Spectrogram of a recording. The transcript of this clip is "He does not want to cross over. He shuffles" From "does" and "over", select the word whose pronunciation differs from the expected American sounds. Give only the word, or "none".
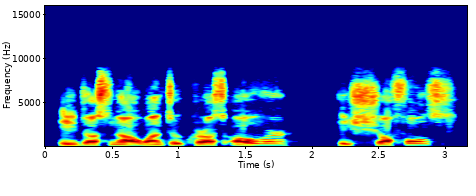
none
